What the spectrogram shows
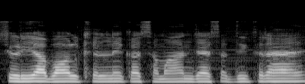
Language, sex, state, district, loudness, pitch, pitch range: Hindi, female, Chhattisgarh, Raipur, -17 LUFS, 135 Hz, 135-140 Hz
